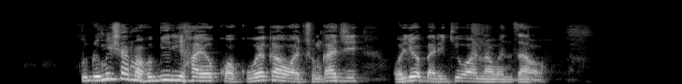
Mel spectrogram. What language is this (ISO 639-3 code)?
swa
